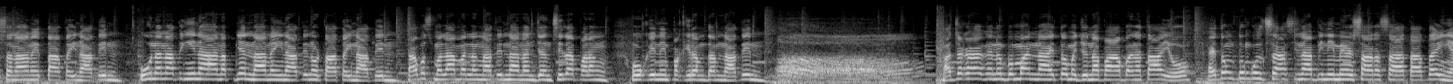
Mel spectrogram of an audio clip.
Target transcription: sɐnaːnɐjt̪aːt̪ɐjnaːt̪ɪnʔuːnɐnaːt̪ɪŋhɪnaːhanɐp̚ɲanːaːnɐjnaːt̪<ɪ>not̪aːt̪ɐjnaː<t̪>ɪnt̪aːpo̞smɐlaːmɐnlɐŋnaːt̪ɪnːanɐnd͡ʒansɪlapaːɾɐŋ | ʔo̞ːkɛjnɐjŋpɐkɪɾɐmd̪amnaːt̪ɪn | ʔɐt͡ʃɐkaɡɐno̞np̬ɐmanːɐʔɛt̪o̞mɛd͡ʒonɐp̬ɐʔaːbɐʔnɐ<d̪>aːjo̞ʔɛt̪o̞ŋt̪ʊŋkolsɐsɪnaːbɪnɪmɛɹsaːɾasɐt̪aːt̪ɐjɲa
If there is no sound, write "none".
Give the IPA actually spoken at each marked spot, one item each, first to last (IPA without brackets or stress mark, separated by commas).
ɪ, t̪, t̪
